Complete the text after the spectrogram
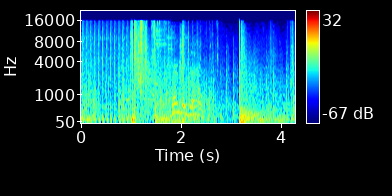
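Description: A rifle fires a loud, sharp shot.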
